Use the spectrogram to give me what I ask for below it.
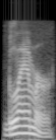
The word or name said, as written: glamour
